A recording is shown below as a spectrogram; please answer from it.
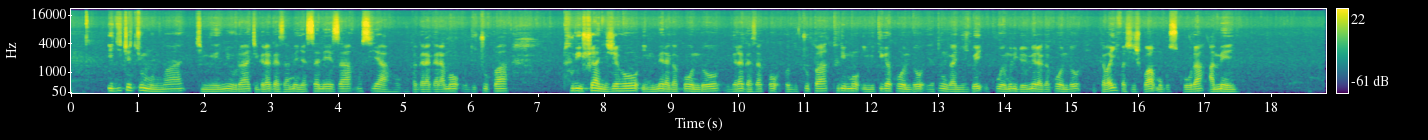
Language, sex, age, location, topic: Kinyarwanda, male, 18-24, Kigali, health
